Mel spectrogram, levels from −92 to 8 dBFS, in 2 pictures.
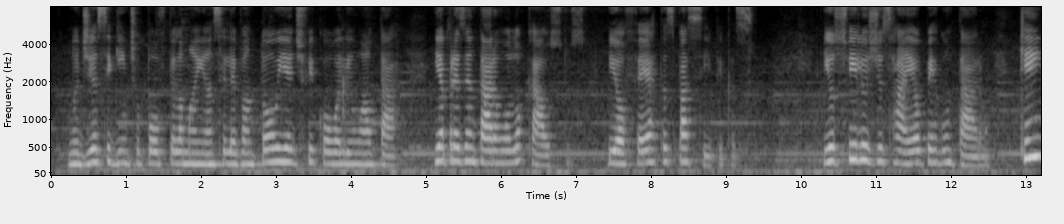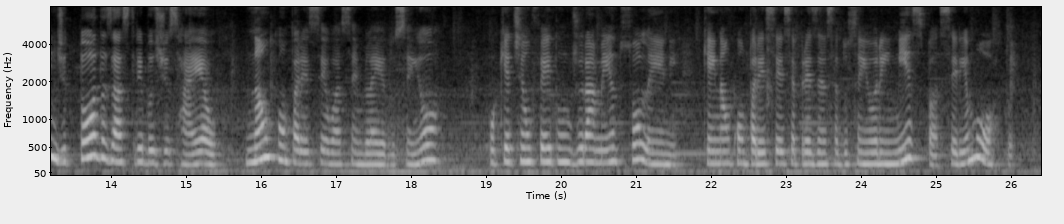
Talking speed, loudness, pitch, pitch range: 125 wpm, -24 LUFS, 220 Hz, 200-245 Hz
